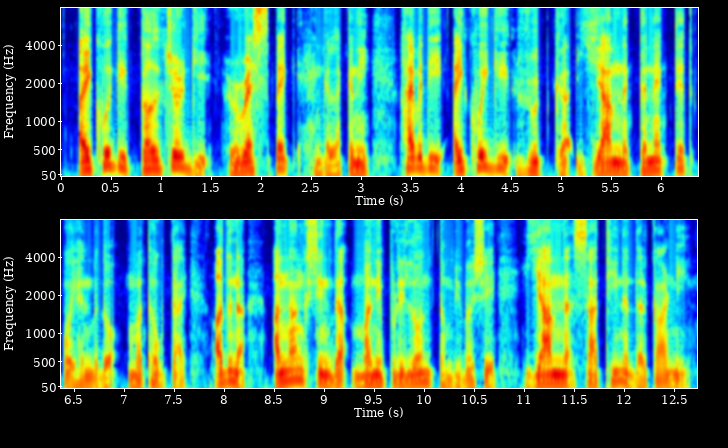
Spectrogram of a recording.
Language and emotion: Manipuri, neutral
